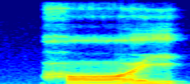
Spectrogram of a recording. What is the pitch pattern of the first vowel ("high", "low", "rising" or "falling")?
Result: rising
